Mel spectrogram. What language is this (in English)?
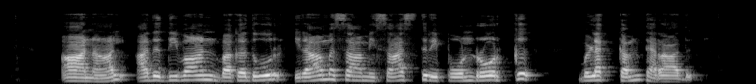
Tamil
